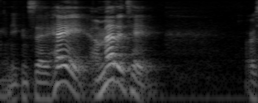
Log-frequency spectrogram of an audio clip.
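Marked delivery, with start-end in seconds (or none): 0.5-1.5 loud, high mock retort to a partner; hammed-up announcement, much louder and higher; playful calling out. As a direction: call it out jokingly across the room. Acted answer to interrupting partner.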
